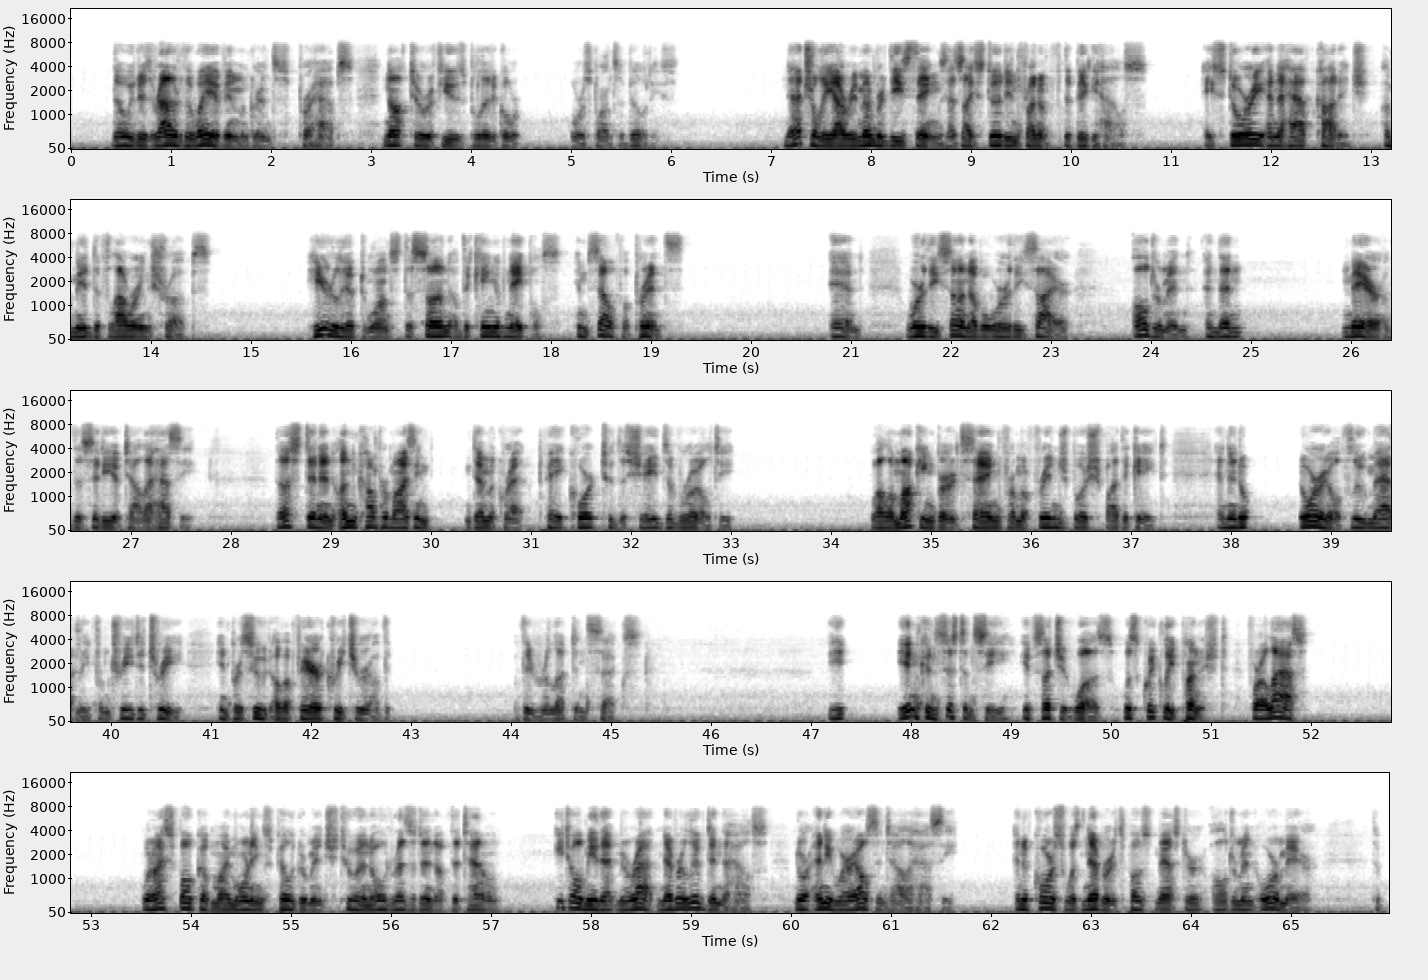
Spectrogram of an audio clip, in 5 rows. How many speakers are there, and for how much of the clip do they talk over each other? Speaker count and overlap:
1, no overlap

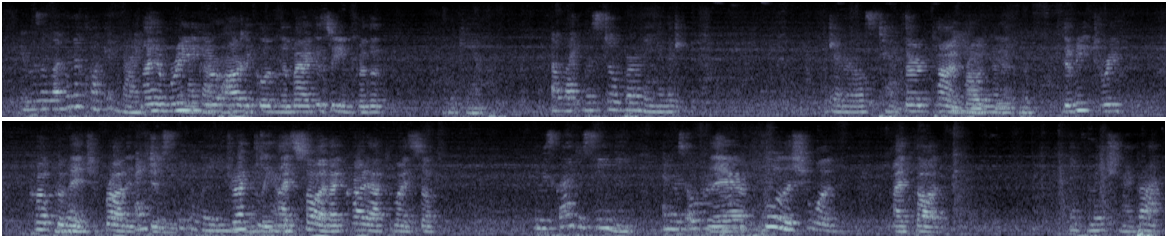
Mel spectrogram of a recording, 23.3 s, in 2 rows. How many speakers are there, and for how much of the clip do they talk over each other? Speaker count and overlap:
2, about 23%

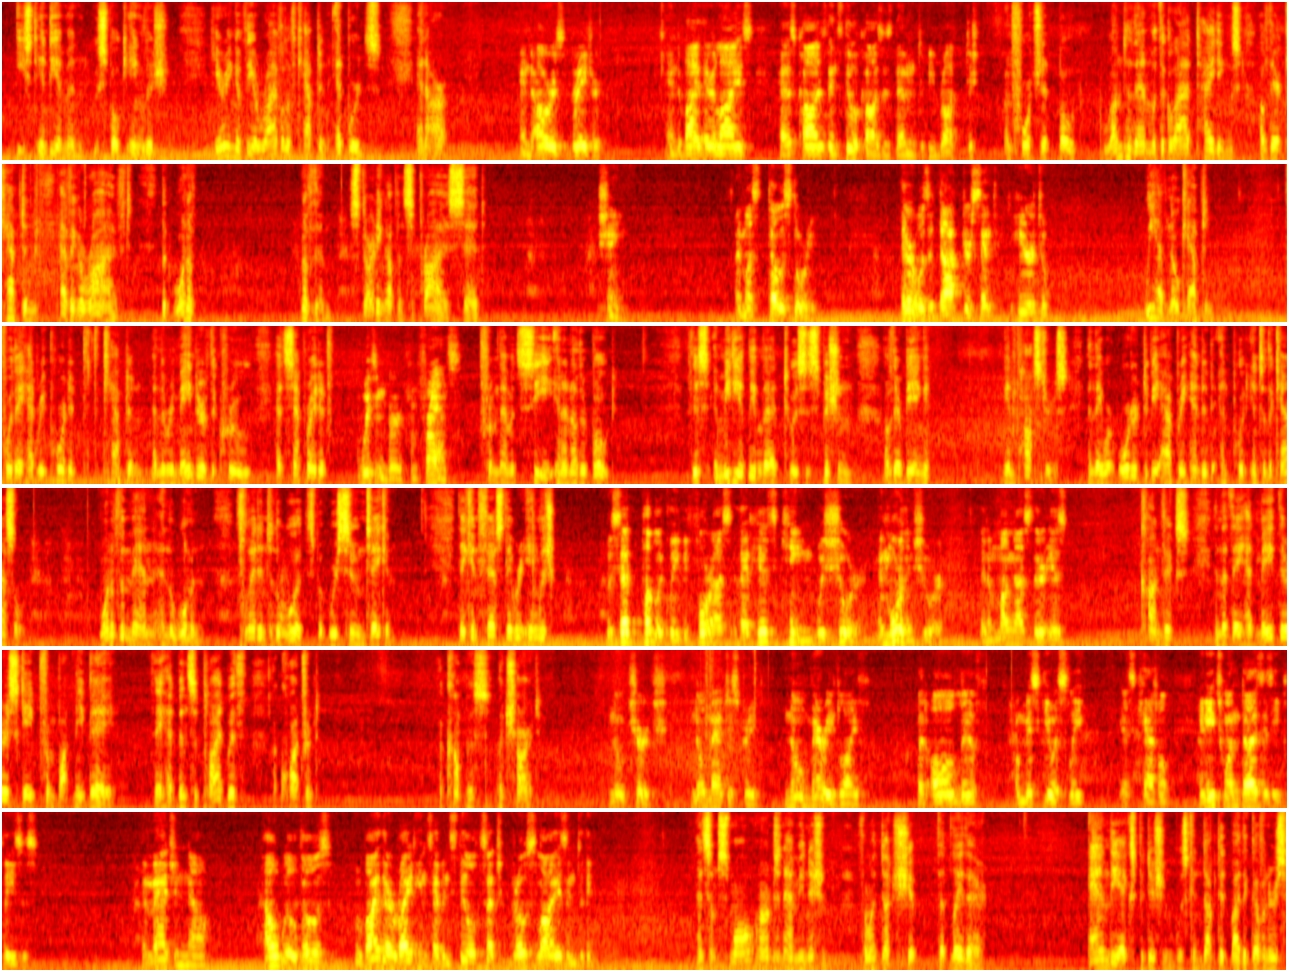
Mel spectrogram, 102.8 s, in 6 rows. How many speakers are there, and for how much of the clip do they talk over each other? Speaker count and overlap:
2, no overlap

